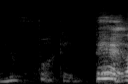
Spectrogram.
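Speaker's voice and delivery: inner dark rage. Retold or imitated. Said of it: "I felt like this darkness come out of me".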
